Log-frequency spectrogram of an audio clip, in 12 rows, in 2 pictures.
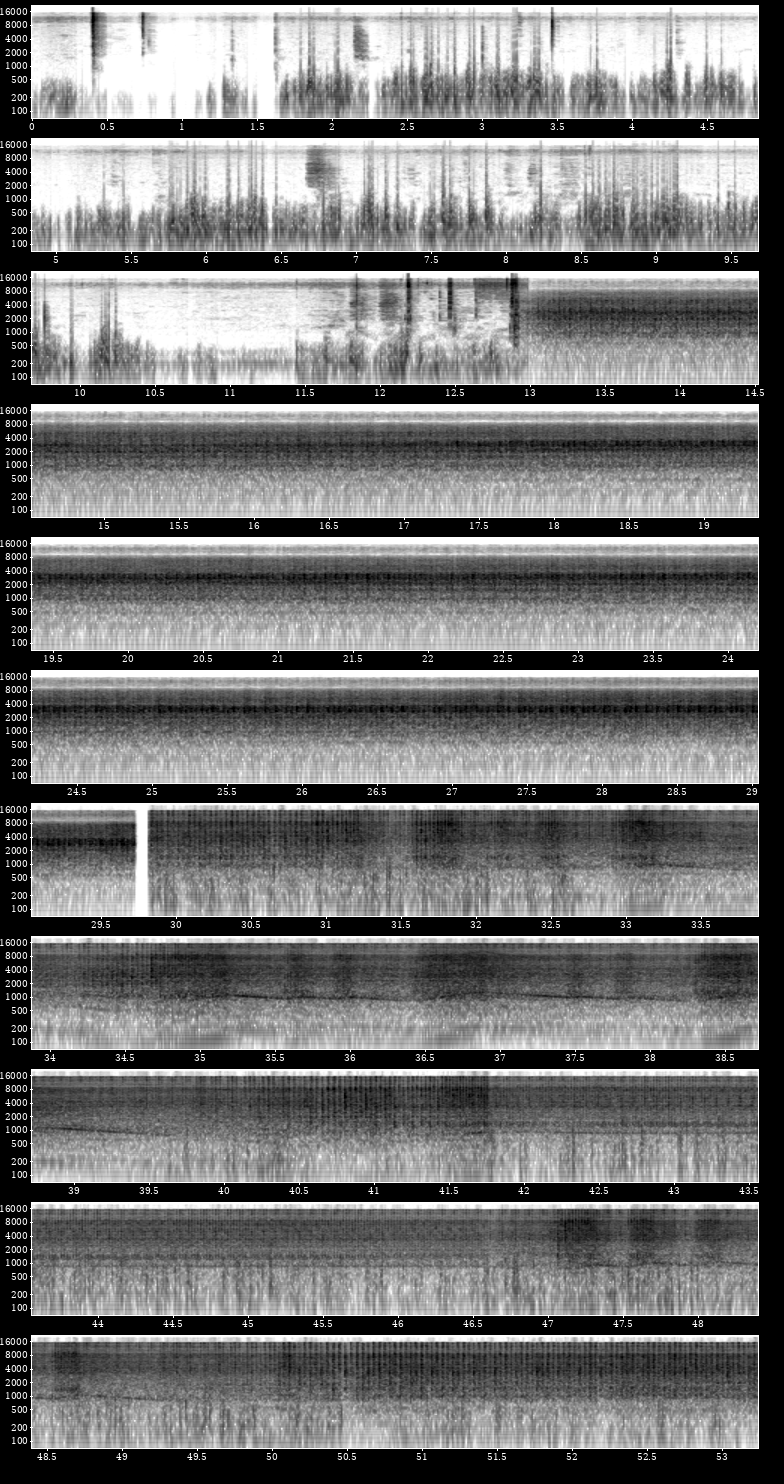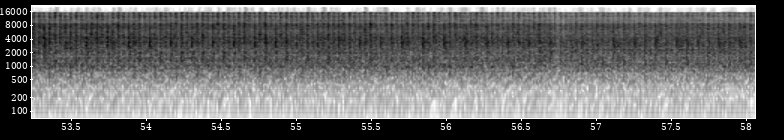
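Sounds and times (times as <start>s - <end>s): tractor diesel engine idling: 7.2s - 58.0s
engine revving: 9.9s - 58.0s.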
